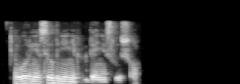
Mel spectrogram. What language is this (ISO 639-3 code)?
rus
